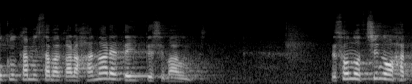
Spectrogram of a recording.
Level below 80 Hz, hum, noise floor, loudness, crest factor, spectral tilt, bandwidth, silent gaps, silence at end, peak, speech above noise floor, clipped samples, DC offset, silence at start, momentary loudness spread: -66 dBFS; none; -52 dBFS; -18 LUFS; 18 dB; -4.5 dB/octave; 10.5 kHz; none; 0 s; -2 dBFS; 34 dB; under 0.1%; under 0.1%; 0 s; 9 LU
